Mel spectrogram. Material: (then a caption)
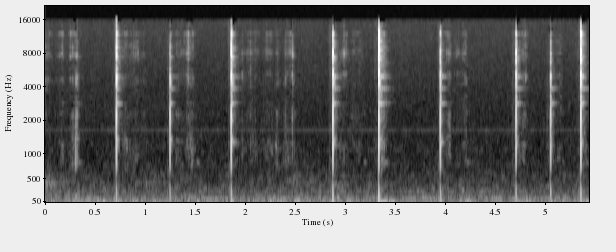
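Tin-plated steel. A single long nail taps the lid of a small, hollow, round printed metal candle tin. Nine sharp, bright clicks, spaced irregularly, each fade almost instantly with a thin metallic tick and little low end.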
